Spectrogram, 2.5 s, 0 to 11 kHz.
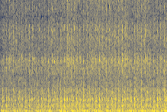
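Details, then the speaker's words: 2006 Ford 6.0 Power Stroke diesel with a lumpy idle and gaps in the firing rhythm. A blow-by check suggests one or possibly two dead cylinders. Owner later suspects the IPR pigtail wiring shorting and blowing PCM fuses caused the rough running. "yeah I'm not running very good so actually sounds a lot better but I know it ain't running right"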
